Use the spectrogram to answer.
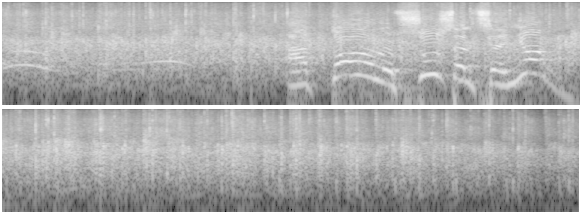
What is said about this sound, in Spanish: Démosle un aplauso al Señor, gloria a Dios.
